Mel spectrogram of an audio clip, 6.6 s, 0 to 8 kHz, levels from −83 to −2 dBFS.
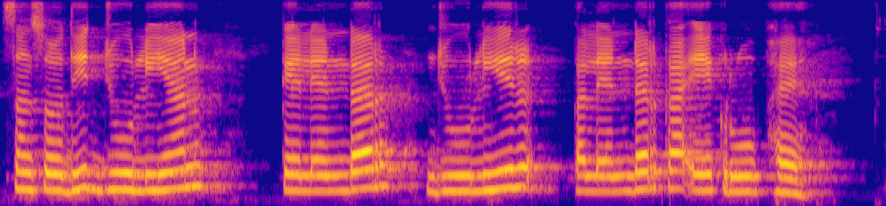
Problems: echo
